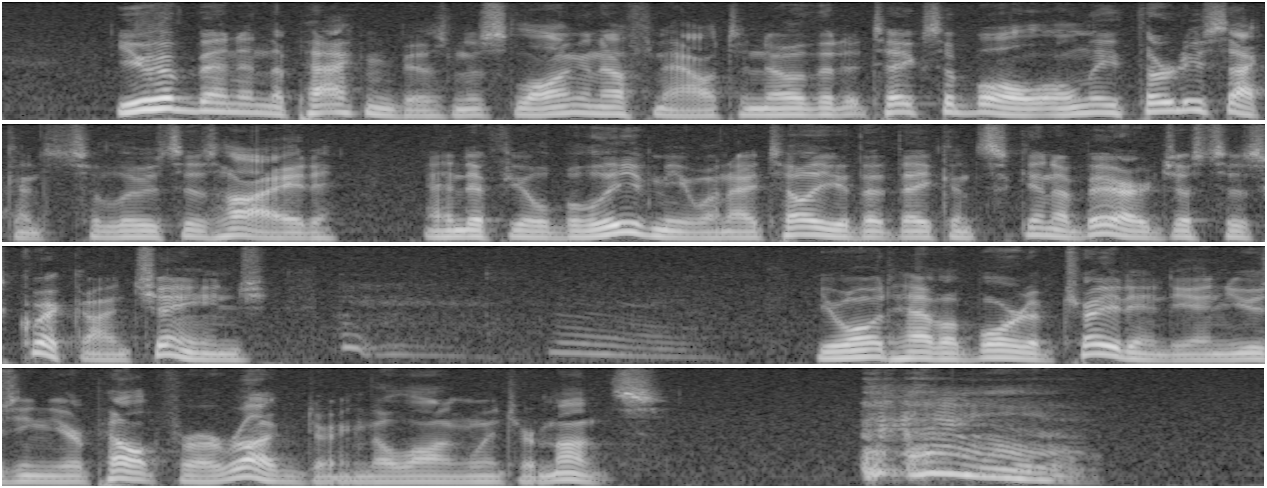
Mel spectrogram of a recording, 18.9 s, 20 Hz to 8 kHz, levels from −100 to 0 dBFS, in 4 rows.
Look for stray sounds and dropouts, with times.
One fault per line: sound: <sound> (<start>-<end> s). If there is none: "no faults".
sound: laugh (10.7-12.2 s)
sound: throat clearing (17.4-18.3 s)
